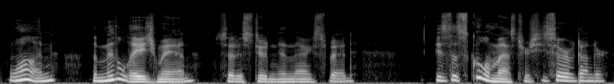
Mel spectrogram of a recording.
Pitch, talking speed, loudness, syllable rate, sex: 155 Hz, 155 wpm, -18 LUFS, 5.8 syllables/s, male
